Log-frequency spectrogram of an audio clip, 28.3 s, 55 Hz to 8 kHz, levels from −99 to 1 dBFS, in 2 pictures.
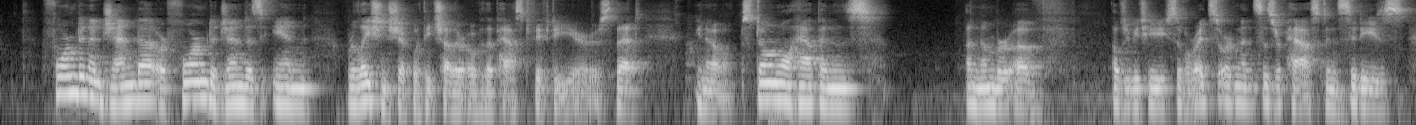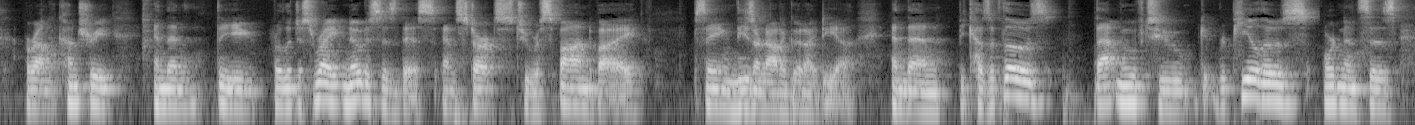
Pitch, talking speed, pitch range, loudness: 120 Hz, 140 wpm, 115-130 Hz, -22 LUFS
